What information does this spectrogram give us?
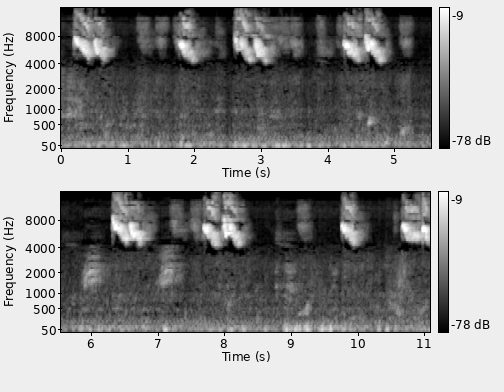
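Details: Oriental white-eye (pleci) singing energetically: bright, very high-pitched chattering phrases, each under a second, repeated roughly every one and a half seconds, with soft lower notes between.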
